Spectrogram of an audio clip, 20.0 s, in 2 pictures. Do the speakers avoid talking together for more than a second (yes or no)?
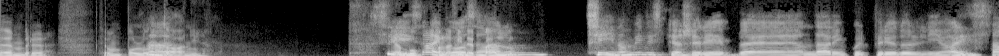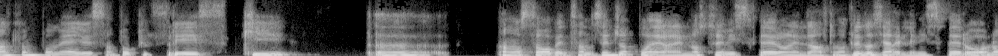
no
